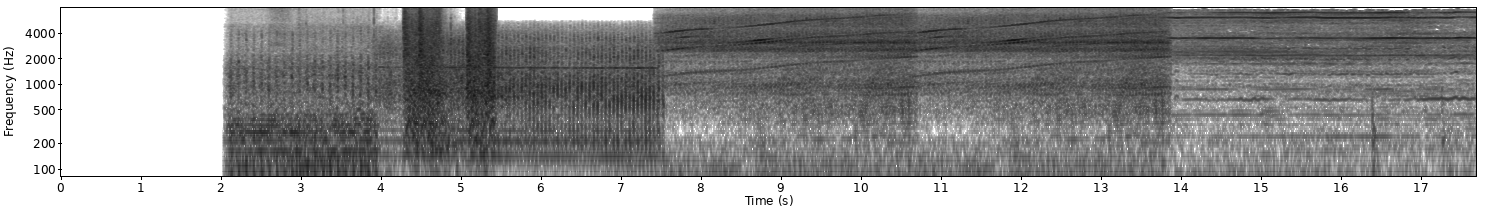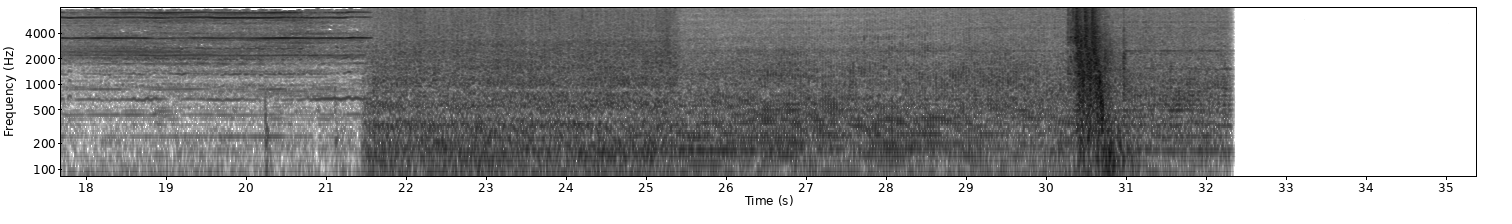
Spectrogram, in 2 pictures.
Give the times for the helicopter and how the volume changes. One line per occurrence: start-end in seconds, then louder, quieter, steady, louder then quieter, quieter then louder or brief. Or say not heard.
2.0-32.4 steady.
